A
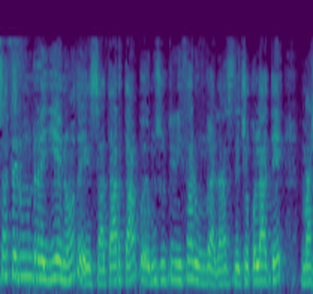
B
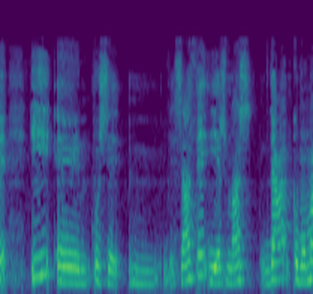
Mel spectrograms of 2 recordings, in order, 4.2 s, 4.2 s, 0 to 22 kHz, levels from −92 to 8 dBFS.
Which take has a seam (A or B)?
B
